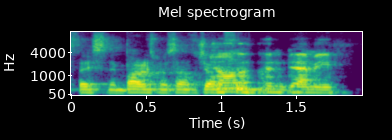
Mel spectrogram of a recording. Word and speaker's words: Demme: a 1991 movie directed by, I'm going to mispronounce this and embarrass myself, Jonathan Demme. Demme, thank you, because I was not going to say it that way, so I'm glad you bailed me out.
